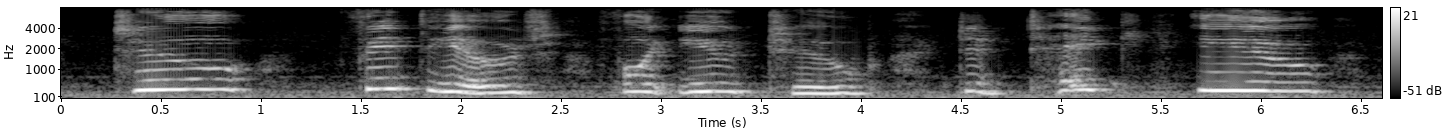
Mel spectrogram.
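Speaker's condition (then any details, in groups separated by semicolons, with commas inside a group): Cerebral palsy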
